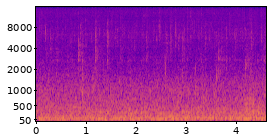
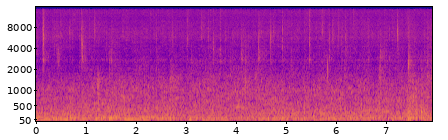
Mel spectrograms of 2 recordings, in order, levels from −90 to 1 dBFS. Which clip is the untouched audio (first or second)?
first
